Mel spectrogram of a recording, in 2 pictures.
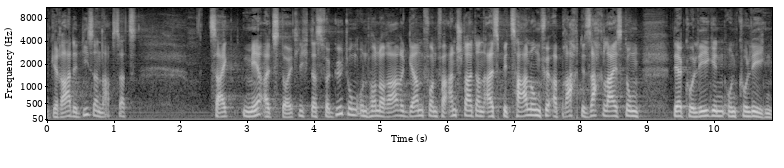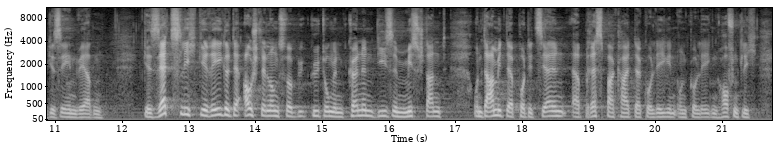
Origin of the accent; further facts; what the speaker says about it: Berlin, Germany; als Berliner würde ich sagen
